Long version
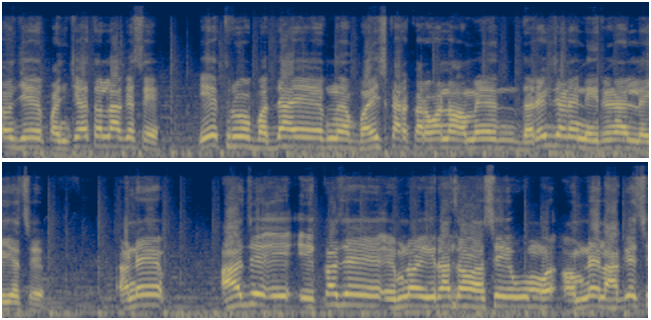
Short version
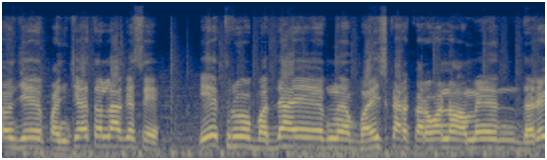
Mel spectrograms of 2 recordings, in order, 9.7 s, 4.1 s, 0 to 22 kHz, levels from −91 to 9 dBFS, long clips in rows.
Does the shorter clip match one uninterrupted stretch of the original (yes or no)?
yes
